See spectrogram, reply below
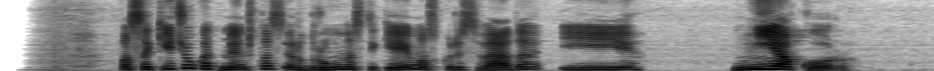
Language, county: Lithuanian, Kaunas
